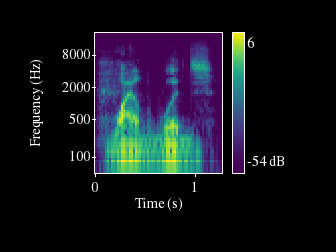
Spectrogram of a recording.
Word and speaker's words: Wildwoods: You You have to say it right. Wild Woods.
